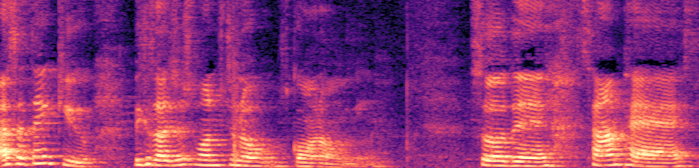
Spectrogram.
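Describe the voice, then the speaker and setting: Noticeable background noise and audible room echo surround a woman speaking with an American accent. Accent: Southern US accent that comes and goes. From US South, South Carolina. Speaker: vlogger. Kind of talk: casual vlog storytelling. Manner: hesitant, many fillers.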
